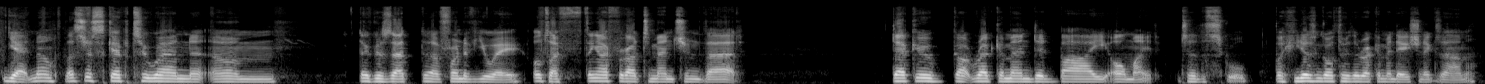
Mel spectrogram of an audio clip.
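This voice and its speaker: A man with a raspy, dry throat, narrating an improvised fan story, rambling and correcting himself. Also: medium pitch, fairly even intonation, unhurried, a little mellow. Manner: rambling, self-correcting, swears.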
